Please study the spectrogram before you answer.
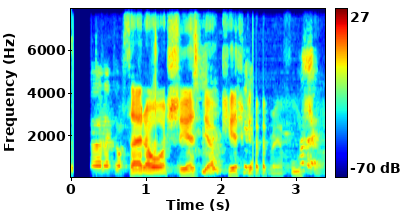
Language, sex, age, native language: Icelandic, male, 14, Icelandic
